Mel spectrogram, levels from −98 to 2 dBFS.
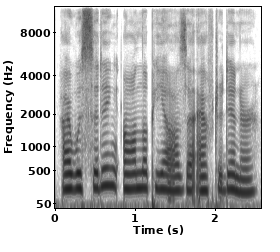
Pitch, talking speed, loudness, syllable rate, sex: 220 Hz, 185 wpm, -17 LUFS, 5.1 syllables/s, female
